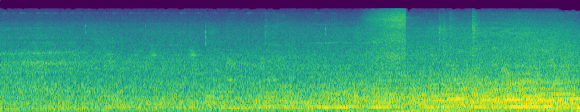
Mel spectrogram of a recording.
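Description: Metal tools click and scrape against a bicycle wheel rim.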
